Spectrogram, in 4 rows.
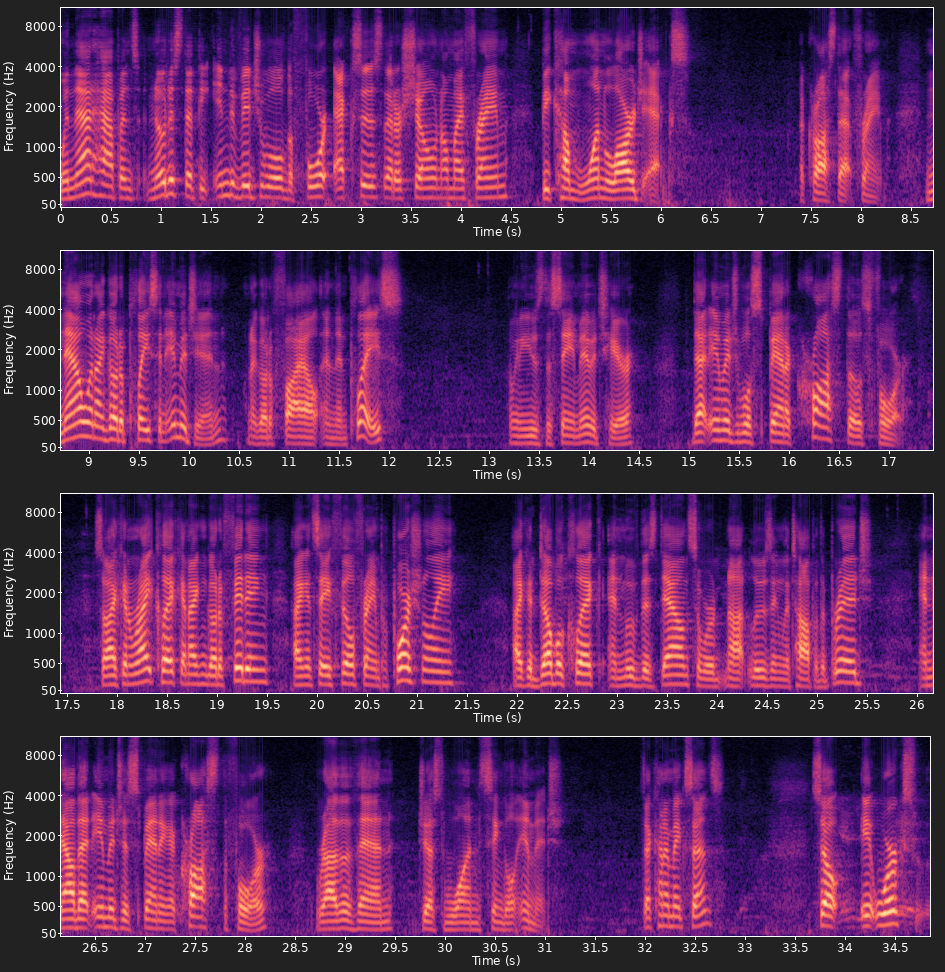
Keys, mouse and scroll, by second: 4.7 click, 9.7 click, 11.6 click, 17.8 right click, 20.6 click, 22.2 click, 22.4 click, 23.5 click, 24.7 click, 34.6 click.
